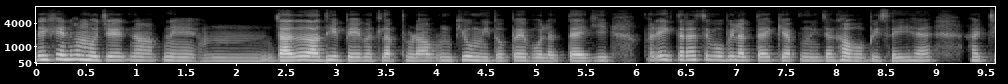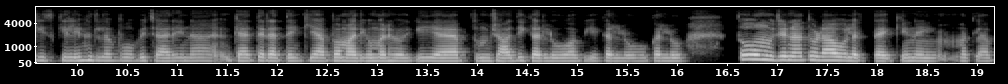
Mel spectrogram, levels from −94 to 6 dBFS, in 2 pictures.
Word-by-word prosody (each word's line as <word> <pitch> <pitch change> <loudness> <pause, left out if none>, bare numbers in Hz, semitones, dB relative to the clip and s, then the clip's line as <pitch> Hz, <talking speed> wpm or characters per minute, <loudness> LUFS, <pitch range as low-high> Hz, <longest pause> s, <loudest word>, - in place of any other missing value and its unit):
देखिए 245 +2 +5
ना 255 +1 +4
मुझे 220 -3 +4 0.2
ना 205 -1 -2
अपने 200 +1 -4 0.2
उम, 180 0 -9
दादा-दादी 210 +2 +7
पे 200 -1 +2
मतलब 195 0 -2
थोड़ा 190 0 0
उनकी 190 +2 -5
उम्मीदों 190 -3 0
पे 195 - +2
वो 185 0 -3
लगता 170 0 -3
है 180 - +5
कि 190 +2 -7 0.4
पर 220 - -3
एक 230 0 0
तरह 235 0 +3
से 235 0 -5
वो 225 -1 -1
भी 220 - +3
लगता 205 -1 +1
है 200 - 0
कि 205 0 -4
अपनी 195 0 -3
जगह 195 +2 +1
वो 185 - -4
भी 200 - -5
सही 190 0 -4
है, 195 0 -3 0.4
हर 205 - -1
चीज़ 200 -1 -9
के 195 - -4
लिए 195 +1 -1
मतलब 195 -2 -3
वो 190 -1 -5
बेचारे 185 -1 -3
ना 185 0 -5 0.4
कहते 185 0 0
रहते 180 -1 0
हैं 180 - -8
कि, 185 - -5
"अब 180 0 +1
हमारी 180 -1 +3
उम्र 180 0 +1
हो 175 - +2
गई 185 0 -4
है, 175 -1 +3
अब 175 - -13
तुम 180 0 -4
शादी 170 +2 +1
कर 175 - +4
लो, 175 0 -1
अब 175 - -9
ये 180 - -7
कर 180 - +3
लो, 170 0 -5
वो 175 0 -9
कर 180 - +1
लो।" 175 0 -3 0.5
तो 265 +1 +8
मुझे 225 -1 +3
ना 220 0 +3
थोड़ा 210 -2 +5
वो 200 - +3
लगता 180 -1 0
है 170 -1 +2
कि 170 +1 -7
नहीं, 175 -2 -2 0.3
मतलब 175 -1 -5
190 Hz, 225 wpm, -23 LUFS, 180-205 Hz, 0.5 s, तो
